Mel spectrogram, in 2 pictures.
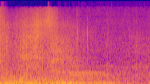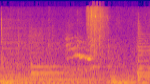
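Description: A cartoonish cat meows in the video game MTG Arena, a short mewing call rising over layered game music and soft chiming effects.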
